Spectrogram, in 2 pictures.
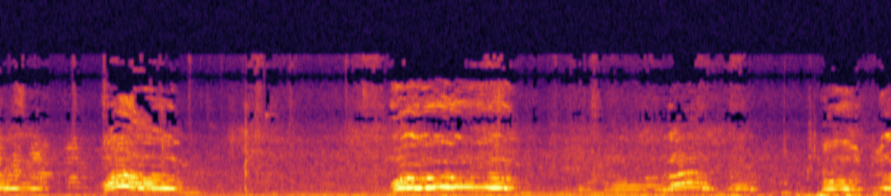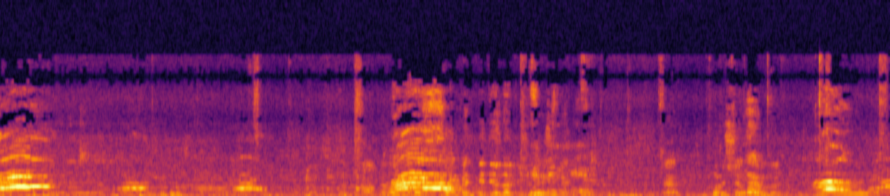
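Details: Stray domestic cats in Istanbul challenging each other over territory: loud, drawn-out meows that bend up and down in pitch, overlapping one another in bursts several seconds apart, with low rumbling background noise and some human voice.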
